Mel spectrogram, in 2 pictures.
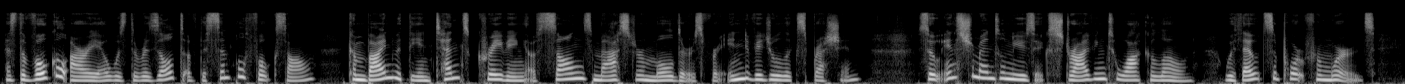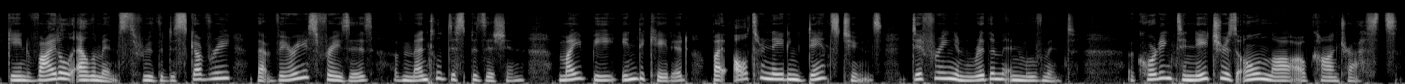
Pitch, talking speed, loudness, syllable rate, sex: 210 Hz, 140 wpm, -19 LUFS, 4.9 syllables/s, female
